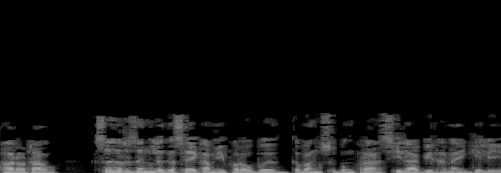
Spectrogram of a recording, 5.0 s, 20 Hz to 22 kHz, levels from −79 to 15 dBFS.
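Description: The speech has most likely been through AAC compression from start to finish, with the encoder starved of bits. The damage is heavy and fits a rate as low as 16 kbps. To save data the codec has discarded everything above 7.6 kHz and coarsely quantised what remains, so the speech sounds dull and muffled, with a smeared, warbling texture on sustained sounds and a fizzy, unstable edge on sibilants.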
